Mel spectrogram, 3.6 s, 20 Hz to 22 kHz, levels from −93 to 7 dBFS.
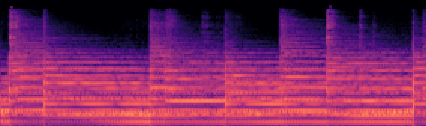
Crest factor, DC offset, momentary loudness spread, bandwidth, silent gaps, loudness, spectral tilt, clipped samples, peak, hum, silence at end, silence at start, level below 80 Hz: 20 dB; under 0.1%; 2 LU; 16 kHz; none; -21 LUFS; -4.5 dB/octave; under 0.1%; 0 dBFS; none; 0 s; 0 s; -56 dBFS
